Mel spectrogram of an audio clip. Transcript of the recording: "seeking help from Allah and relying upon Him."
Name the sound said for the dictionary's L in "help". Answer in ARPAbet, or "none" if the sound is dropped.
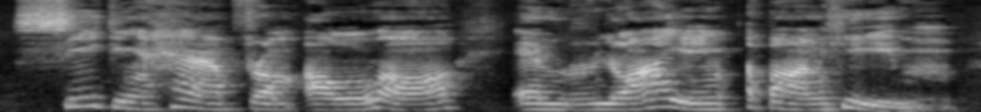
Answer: none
